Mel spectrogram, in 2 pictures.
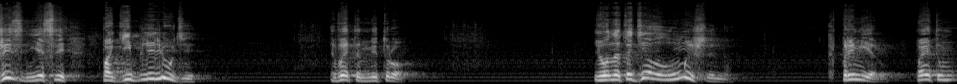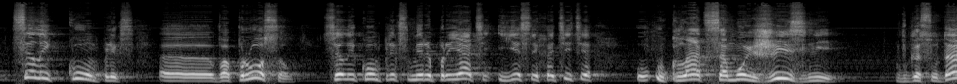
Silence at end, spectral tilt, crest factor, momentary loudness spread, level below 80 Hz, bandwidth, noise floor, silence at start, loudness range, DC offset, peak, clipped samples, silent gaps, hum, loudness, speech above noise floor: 0 s; -4 dB/octave; 16 dB; 13 LU; -68 dBFS; 19.5 kHz; -58 dBFS; 0 s; 5 LU; under 0.1%; -4 dBFS; under 0.1%; none; none; -20 LUFS; 38 dB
